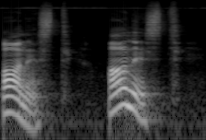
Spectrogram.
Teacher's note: é uma palavra que começa com o H só que o h é mudo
